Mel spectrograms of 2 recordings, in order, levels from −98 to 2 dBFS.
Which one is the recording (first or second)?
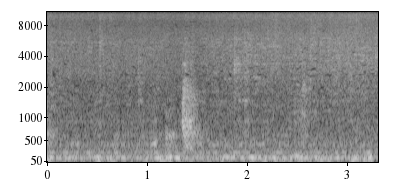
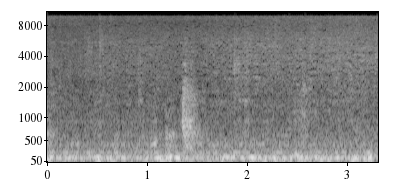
first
